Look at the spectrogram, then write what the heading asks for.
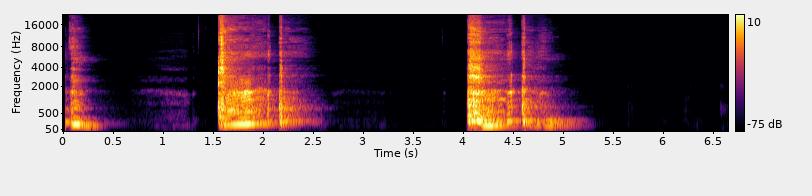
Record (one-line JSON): {"three_cough_length": "6.7 s", "three_cough_amplitude": 32387, "three_cough_signal_mean_std_ratio": 0.34, "survey_phase": "beta (2021-08-13 to 2022-03-07)", "age": "65+", "gender": "Female", "wearing_mask": "No", "symptom_other": true, "symptom_onset": "12 days", "smoker_status": "Never smoked", "respiratory_condition_asthma": false, "respiratory_condition_other": false, "recruitment_source": "REACT", "submission_delay": "3 days", "covid_test_result": "Negative", "covid_test_method": "RT-qPCR"}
